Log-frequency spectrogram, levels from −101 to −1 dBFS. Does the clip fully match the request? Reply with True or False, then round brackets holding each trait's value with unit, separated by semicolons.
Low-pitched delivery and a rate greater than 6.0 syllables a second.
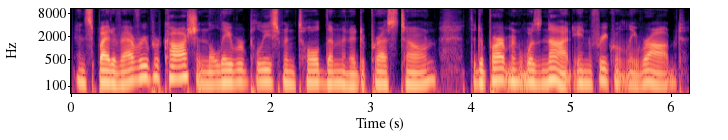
True (130 Hz; 6.5 syllables/s)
